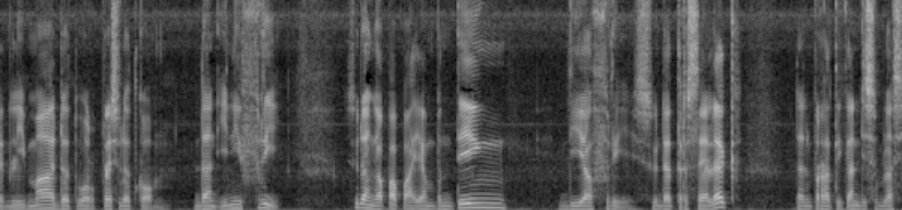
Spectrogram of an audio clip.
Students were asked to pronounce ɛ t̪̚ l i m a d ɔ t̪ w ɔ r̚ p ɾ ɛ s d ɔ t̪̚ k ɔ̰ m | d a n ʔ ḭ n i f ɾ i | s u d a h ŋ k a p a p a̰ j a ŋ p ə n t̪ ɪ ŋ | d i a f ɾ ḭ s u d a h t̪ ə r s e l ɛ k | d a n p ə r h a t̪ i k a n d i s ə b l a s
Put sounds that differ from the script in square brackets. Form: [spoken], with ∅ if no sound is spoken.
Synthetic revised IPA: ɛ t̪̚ l i m a d ɔ t̪ w ɔ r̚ p ɾ ɛ s d ɔ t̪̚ k ɔ̰ m | d a n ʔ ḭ n i f ɾ i | s u d a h ŋ [ɡ] a p a p a̰ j a ŋ p ə n t̪ ɪ ŋ | d i a f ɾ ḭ s u d a h t̪ ə r s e l ɛ k | d a n p ə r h a t̪ i k a n d i s ə b l a s

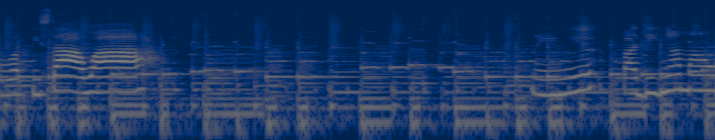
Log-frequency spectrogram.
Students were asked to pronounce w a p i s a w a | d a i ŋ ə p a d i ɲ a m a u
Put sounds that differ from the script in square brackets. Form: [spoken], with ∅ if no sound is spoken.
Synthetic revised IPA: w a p i s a w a | [n] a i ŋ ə p a d i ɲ a m a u

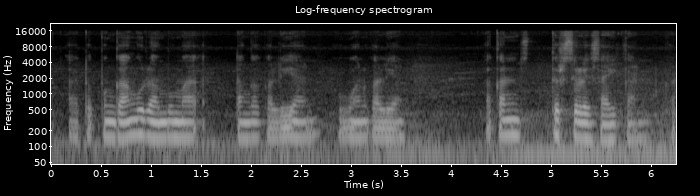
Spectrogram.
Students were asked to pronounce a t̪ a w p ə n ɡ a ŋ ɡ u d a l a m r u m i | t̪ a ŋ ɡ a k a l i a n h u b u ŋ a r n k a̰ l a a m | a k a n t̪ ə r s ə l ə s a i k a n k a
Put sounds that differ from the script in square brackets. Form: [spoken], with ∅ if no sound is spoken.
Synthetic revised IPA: a t̪ a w p ə [ŋ] ɡ a ŋ ɡ u d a l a m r u m [a] | t̪ a ŋ ɡ a k a l i a n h u b u ŋ a [∅] n k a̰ l [i] a [n] | a k a n t̪ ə r s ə l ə s a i k a n k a

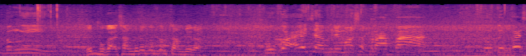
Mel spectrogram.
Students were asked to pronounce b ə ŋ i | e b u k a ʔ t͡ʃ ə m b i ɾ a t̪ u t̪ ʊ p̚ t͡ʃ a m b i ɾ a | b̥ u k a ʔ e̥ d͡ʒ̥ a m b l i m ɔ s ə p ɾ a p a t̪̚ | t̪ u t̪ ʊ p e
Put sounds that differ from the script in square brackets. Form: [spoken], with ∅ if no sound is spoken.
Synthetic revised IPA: b ə ŋ i | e b u k a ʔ t͡ʃ [a] m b i ɾ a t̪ u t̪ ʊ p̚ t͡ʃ a m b i ɾ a | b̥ u k a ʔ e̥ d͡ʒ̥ a m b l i m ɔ s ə p ɾ a p a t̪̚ | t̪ u t̪ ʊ p e

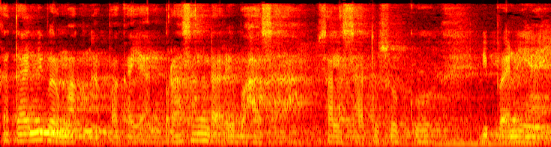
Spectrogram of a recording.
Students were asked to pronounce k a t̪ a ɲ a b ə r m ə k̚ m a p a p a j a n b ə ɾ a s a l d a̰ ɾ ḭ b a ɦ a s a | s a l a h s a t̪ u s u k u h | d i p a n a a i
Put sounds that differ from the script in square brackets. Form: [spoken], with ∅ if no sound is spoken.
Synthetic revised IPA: k a t̪ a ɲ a b ə r m [a] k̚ [n] a p a [k] a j a n b ə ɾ a s a l d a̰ ɾ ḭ b a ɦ a s a | s a l a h s a t̪ u s u k u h | d i p a n [i] a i

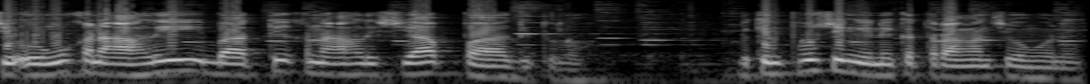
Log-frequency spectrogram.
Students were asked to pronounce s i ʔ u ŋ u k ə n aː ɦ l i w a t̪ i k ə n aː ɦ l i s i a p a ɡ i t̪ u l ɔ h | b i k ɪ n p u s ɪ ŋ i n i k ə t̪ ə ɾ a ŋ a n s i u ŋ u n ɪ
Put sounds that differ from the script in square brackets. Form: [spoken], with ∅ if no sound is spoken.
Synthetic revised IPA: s i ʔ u ŋ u k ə n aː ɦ l i [b] a t̪ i k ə n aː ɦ l i s i a p a ɡ i t̪ u l ɔ h | b i k ɪ n p u s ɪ ŋ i n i k ə t̪ ə ɾ a ŋ a n s i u ŋ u n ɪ

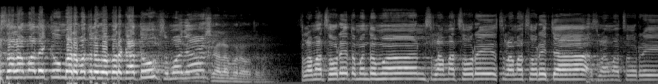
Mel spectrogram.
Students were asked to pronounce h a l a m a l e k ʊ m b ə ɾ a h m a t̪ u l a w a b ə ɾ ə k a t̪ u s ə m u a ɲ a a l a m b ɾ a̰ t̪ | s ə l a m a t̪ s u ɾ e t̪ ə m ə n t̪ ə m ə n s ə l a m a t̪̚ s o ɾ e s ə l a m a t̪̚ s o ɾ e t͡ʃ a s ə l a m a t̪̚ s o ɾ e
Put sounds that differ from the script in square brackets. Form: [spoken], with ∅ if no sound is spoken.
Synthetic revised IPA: [s] a l a m a l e k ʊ m b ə ɾ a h m a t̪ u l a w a b ə ɾ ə k a t̪ u s ə m u a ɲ a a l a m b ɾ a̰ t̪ | s ə l a m a t̪ s [o] ɾ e t̪ ə m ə n t̪ ə m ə n s ə l a m a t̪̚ s o ɾ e s ə l a m a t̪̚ s o ɾ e t͡ʃ a s ə l a m a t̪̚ s o ɾ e

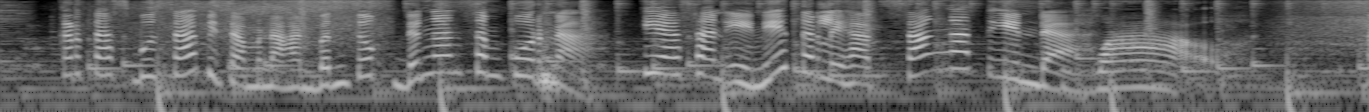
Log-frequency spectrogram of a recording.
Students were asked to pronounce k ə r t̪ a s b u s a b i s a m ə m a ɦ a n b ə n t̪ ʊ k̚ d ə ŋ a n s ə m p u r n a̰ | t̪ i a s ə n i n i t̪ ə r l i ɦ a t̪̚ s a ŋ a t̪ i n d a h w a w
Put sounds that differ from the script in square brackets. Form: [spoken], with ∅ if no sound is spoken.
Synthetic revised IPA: k ə r t̪ a s b u s a b i s a m ə [n] a ɦ a n b ə n t̪ ʊ k̚ d ə ŋ a n s ə m p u r n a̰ | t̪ i a s [a] n i n i t̪ ə r l i ɦ a t̪̚ s a ŋ a t̪ i n d a h w a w

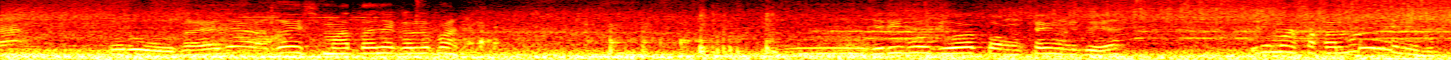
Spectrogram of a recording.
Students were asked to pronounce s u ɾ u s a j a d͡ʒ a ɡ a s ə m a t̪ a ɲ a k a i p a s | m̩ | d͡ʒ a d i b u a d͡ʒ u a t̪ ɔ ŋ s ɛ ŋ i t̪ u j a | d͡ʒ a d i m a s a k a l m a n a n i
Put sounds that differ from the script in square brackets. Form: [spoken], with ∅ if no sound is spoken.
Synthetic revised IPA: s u ɾ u s a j a d͡ʒ a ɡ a s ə m a t̪ a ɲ a k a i p a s | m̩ | d͡ʒ a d i b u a d͡ʒ u a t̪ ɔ ŋ s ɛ ŋ i t̪ u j a | d͡ʒ a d i m a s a k a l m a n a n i

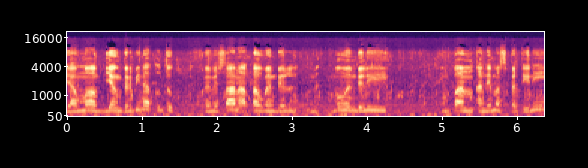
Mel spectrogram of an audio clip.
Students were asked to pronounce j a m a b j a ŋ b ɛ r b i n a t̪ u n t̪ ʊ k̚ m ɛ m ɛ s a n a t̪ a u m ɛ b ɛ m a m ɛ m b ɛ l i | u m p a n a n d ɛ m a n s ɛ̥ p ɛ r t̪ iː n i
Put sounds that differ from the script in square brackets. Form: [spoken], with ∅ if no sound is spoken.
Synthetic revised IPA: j a m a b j a ŋ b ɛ r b i n a t̪ u n t̪ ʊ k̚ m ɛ m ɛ s a n a t̪ a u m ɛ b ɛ m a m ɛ m b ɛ l i | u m p a n a n d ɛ m a n s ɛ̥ p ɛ r t̪ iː n i

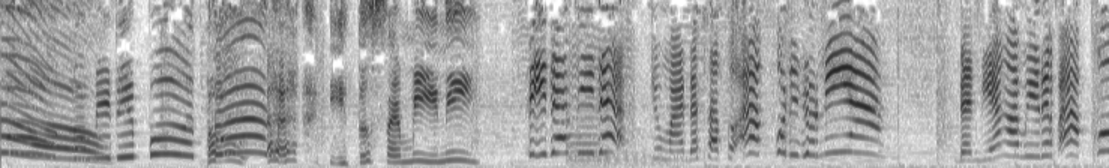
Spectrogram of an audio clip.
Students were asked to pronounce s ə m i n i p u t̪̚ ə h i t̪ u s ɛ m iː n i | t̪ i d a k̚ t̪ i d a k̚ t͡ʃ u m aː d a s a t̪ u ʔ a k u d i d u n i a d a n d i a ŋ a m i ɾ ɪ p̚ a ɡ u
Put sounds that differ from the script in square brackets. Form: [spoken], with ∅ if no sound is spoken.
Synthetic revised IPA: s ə m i [d] i p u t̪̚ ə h i t̪ u s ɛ m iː n i | t̪ i d a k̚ t̪ i d a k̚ t͡ʃ u m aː d a s a t̪ u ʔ a k u d i d u n i a d a n d i a ŋ a m i ɾ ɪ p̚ a [k] u

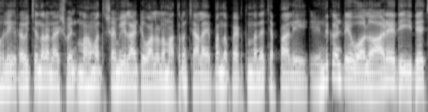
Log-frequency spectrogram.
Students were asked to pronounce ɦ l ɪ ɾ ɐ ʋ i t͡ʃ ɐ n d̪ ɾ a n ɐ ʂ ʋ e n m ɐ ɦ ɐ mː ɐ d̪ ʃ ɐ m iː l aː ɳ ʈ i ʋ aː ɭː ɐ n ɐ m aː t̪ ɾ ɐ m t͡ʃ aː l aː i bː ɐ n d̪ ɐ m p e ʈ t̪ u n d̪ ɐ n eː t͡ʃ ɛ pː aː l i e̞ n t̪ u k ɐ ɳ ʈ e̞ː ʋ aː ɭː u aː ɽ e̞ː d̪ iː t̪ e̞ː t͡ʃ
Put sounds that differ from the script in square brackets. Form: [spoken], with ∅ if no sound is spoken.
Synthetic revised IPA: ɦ l [i] ɾ ɐ ʋ i t͡ʃ ɐ n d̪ ɾ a n ɐ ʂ ʋ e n m ɐ ɦ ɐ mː ɐ d̪ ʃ ɐ m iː l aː ɳ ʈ i ʋ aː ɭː ɐ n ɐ m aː t̪ ɾ ɐ m t͡ʃ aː l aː i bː ɐ n d̪ ɐ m p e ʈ t̪ u n d̪ ɐ n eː t͡ʃ ɛ pː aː l i e̞ n [d̪] u k ɐ ɳ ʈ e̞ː ʋ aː ɭː u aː ɽ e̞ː d̪ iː [d̪] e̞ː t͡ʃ

